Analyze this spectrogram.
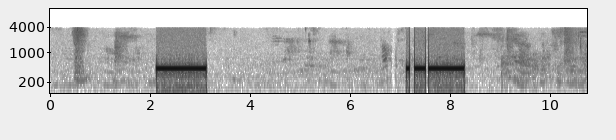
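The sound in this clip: Telephone ringback tone heard while placing a call: two long, steady, mid-pitched tones, each about a second long and separated by a pause, with faint quieter sounds in between.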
